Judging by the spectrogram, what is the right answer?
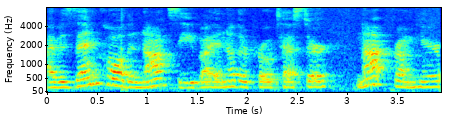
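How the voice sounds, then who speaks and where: The intonation is fairly even, with audible room echo and noticeable background noise in the recording. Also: woman. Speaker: member of the public speaking at a village board meeting. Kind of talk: public comment read from prepared notes. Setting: public meeting room.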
